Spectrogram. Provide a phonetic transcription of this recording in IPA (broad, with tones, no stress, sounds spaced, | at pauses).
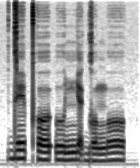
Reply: d e˦ pʰ o˨ ʊ̯ ʔ u˨ ɲ ɛ̰˦˨ ɡ o˨ ŋ o˦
